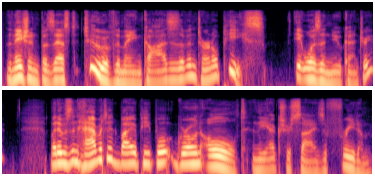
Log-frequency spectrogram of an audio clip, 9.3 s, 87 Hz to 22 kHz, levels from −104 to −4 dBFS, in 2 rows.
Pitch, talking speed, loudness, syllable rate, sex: 145 Hz, 195 wpm, -17 LUFS, 5.6 syllables/s, male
